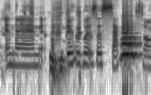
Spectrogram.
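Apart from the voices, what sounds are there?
dog barking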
